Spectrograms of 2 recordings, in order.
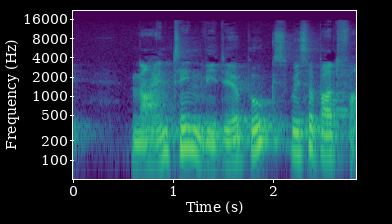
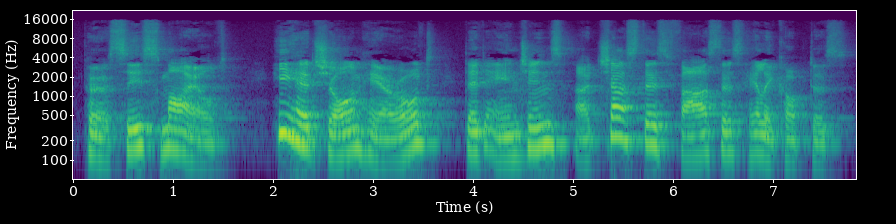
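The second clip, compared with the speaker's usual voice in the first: usual speaking voice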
